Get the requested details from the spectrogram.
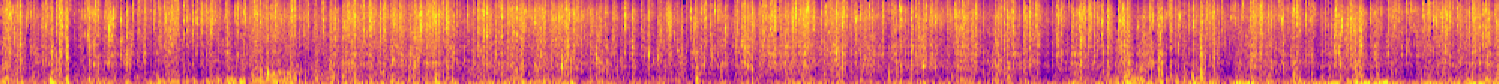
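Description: Clear plastic air-pillow packing film with green print, thin and partly inflated, is held in the air and crinkled and squeezed by both hands in fingerless gloves. A steady, dense stream of bright crinkling and crackling runs through the whole clip at an even level, with no pauses.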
